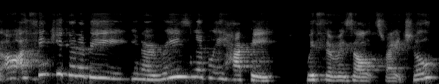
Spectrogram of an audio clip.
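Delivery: ordinary delivery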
